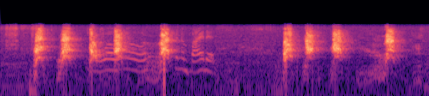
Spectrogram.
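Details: Barking dog Remy faces a remote control car, giving a run of short sharp barks with a man's wavering voice briefly between them, then four more barks in quick succession.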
